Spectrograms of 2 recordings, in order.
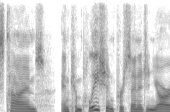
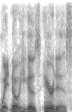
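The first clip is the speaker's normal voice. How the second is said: ordinary delivery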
